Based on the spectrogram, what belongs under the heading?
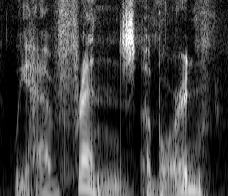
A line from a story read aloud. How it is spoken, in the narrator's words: Captain Levy calmly told the 90 passengers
